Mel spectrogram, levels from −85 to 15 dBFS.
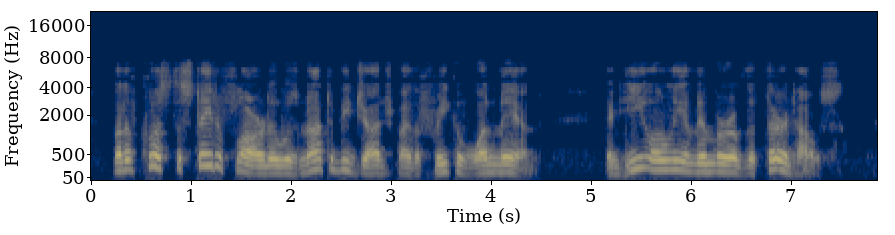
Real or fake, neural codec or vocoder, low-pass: fake; vocoder, 44.1 kHz, 128 mel bands, Pupu-Vocoder; 7.2 kHz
